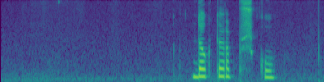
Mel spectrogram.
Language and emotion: Russian, neutral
